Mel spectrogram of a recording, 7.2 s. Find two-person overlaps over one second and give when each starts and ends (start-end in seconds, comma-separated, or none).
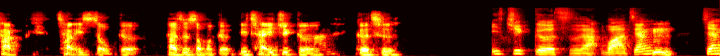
none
